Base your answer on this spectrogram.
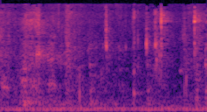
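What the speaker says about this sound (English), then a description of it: "Oh, I had a puppy at my foot." A puppy pants softly at someone's foot, making quick faint breaths with a small whimpering sound near the end. The sound is quiet and close.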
